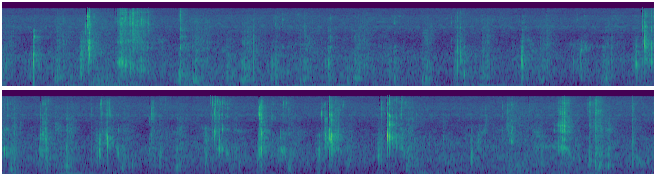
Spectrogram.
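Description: A person biting and chewing jalebi, the crisp syrup-soaked fried sweet, with soft irregular crunches throughout.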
